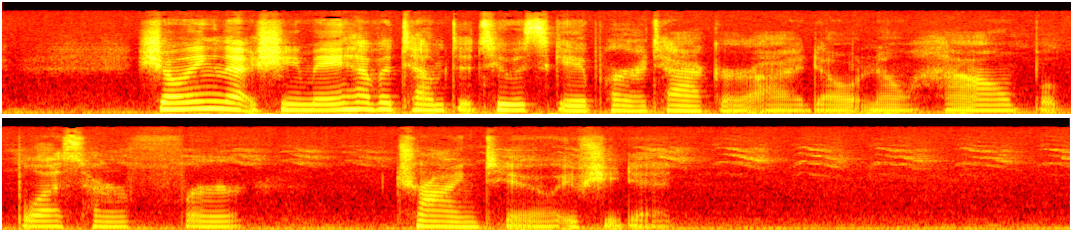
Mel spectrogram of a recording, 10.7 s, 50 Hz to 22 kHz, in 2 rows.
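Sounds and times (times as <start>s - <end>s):
low hum: 0.0s - 10.6s
speech: 0.7s - 6.7s, 7.4s - 8.8s
bird chirping outside an open window: 3.7s - 10.6s.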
